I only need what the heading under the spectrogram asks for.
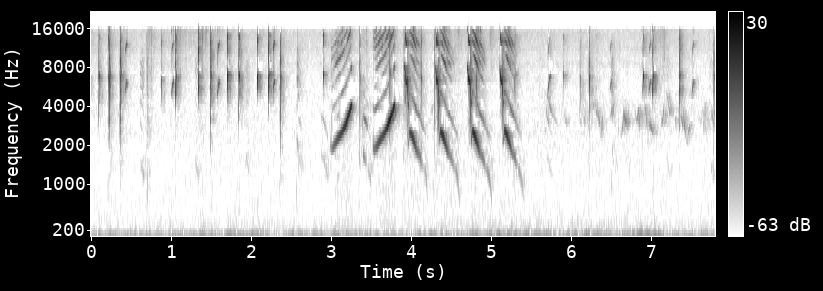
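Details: Newly captured red cardinal with a series of down-slurred whistled notes in the middle, rising then falling sweeps, surrounded by faint high ticking chirps before and after.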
